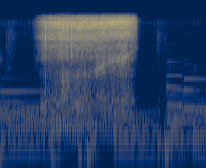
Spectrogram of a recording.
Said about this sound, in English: Just take out a valve of cocaine, make yourself a nice little line, and sniff.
